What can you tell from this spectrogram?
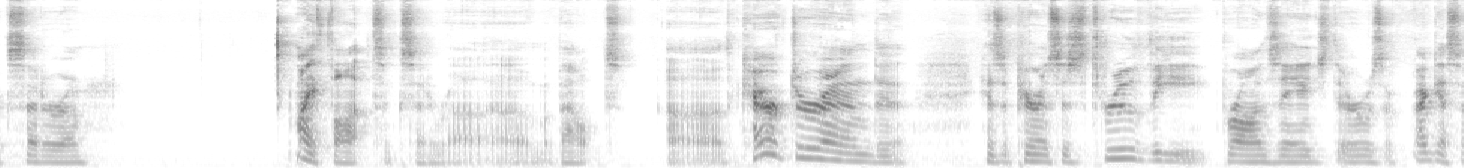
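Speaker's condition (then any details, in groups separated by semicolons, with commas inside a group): No condition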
